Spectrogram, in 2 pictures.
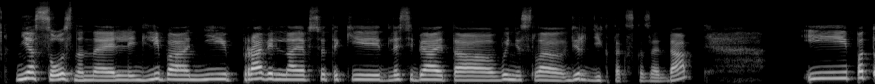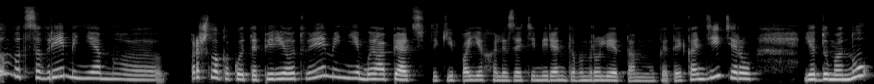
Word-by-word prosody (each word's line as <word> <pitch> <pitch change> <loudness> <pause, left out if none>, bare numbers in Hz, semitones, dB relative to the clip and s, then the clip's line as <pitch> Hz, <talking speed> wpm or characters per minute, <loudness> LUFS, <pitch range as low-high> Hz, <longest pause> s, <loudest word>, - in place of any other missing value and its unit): неосознанное 220 -7 +3
ли 205 0 0
либо 220 0 +2
неправильное 235 0 +2
все-таки 220 0 -1
для 195 +5 -2
себя 220 0 +3
это 195 -2 +2
вынесла 200 -4 0
вердикт, 185 -4 -4
так 155 - -10
сказать, 160 -2 -9
да. 195 +3 -2 1.1
И 280 +2 -1
потом 310 +8 +1
вот 360 -2 -3
со 310 -3 -2
временем, 275 - -2
э, - - -16 0.3
прошло 315 +1 +1
какой-то 235 -4 -1
период 255 +3 +2
времени, 315 -1 -2
мы 245 0 +2
опять 230 -3 +2
все-таки 195 -2 -9
поехали 190 0 -3
за 185 +1 -3
этим 190 +1 -6
меренговым 190 -1 -2
рулетом 180 -3 -2
к - - -24
этой 175 - -4
кондитеру. 260 - 0 0.4
Я 230 +1 +4
думаю: 225 -1 +4
"Ну, 390 - +3
225 Hz, 125 wpm, -24 LUFS, 195-255 Hz, 1.1 s, Я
